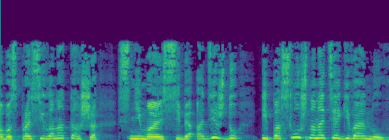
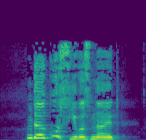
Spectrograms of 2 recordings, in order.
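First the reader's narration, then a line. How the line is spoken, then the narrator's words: Displeased snort. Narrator (Russian): с неудовольствием фыркнула ведьмачка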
